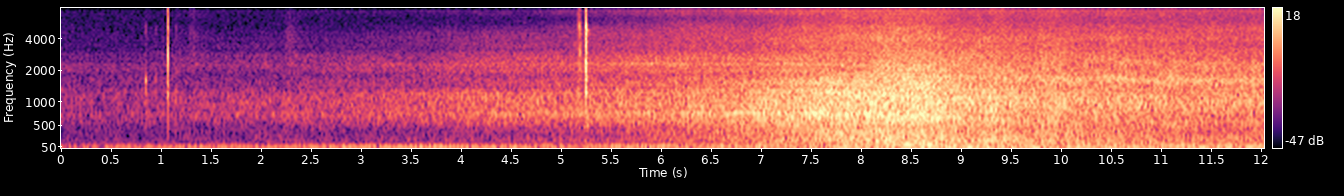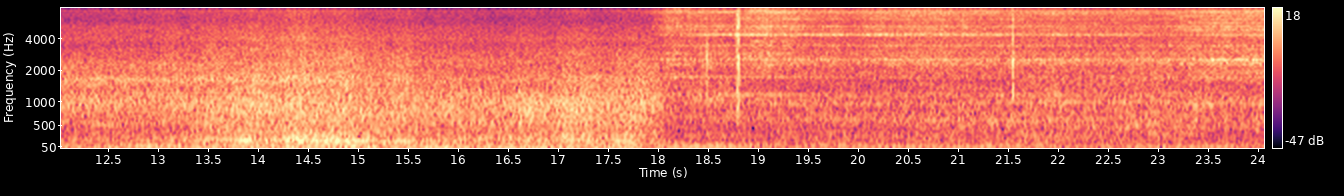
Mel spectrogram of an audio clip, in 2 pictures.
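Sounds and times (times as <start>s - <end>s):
freight train wheels rumbling on rails: 0.0s - 24.0s
sharp tick: 21.5s - 21.7s.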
